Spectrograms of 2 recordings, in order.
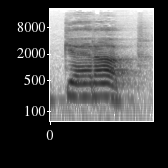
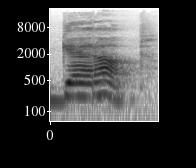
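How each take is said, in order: The two takes are said the same way.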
